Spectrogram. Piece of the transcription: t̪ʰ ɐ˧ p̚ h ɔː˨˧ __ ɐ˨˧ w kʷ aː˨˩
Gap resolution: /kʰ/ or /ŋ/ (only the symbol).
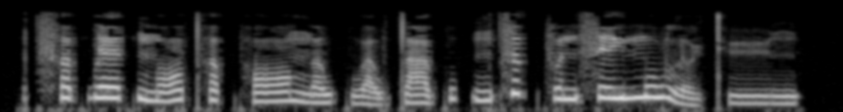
ŋ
